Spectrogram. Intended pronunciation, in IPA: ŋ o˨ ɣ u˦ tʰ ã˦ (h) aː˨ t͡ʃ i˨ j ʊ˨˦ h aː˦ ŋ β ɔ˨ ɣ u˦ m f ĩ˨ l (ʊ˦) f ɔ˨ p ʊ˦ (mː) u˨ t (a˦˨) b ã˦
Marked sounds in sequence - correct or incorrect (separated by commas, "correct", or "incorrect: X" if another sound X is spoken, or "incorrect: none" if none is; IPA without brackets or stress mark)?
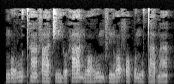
incorrect: f, incorrect: ɔ˦, incorrect: ŋ, correct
